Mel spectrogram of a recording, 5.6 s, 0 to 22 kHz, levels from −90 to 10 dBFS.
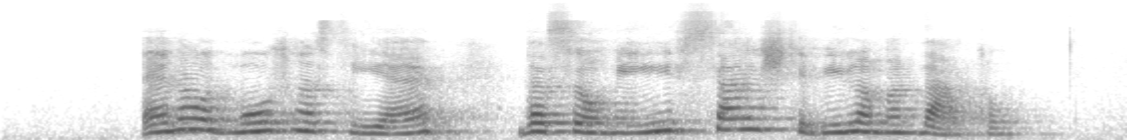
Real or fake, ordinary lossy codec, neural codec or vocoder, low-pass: fake; Opus, 16 kbps; codec, 44.1 kHz, 7.8 kbps, Pupu-Codec; 19.8 kHz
